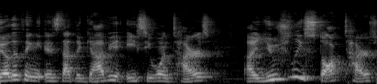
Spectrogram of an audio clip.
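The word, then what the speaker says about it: Gavia: actually come on these they're the giant given they're pronounced the giant Gavea course ac-12 bus tires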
